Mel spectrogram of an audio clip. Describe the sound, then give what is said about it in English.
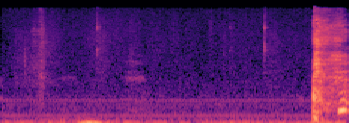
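A single sharp cough bursts out near the end after a quiet stretch of faint hum, loud with a rough, breathy tail. “Was that a sneeze? No, that was a cough.”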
